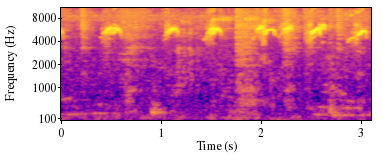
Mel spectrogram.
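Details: Bulbul chicks being fed by a parent: thin, high, squeaky chirps in quick irregular bursts, about two a second, with faint low murmurs and rustling behind.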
